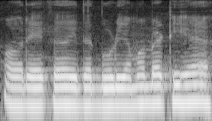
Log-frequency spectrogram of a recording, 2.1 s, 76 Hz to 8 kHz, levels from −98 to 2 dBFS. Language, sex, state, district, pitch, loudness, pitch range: Hindi, male, Delhi, New Delhi, 140 Hz, -10 LUFS, 135-150 Hz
